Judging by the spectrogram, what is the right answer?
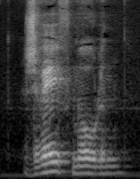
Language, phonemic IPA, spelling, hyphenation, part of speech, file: Dutch, /ˈzʋeːfˌmoː.lə(n)/, zweefmolen, zweef‧mo‧len, noun, Nl-zweefmolen.ogg
- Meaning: a swing carousel, a chairoplane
